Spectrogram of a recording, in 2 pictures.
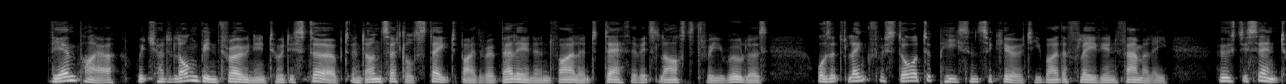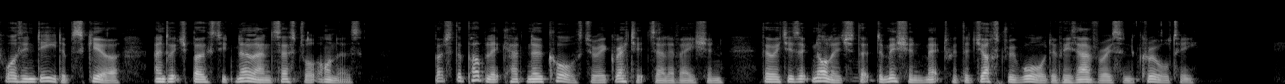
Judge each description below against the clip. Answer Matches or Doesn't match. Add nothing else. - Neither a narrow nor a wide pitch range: Matches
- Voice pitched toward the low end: Matches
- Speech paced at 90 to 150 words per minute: Doesn't match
